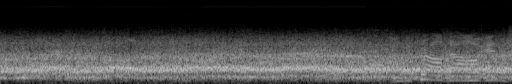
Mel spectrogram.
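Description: At Ayresome Park, a football crowd at a Middlesbrough v Aston Villa cup match roars in a steady, loud, unbroken wall of cheering and chanting.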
